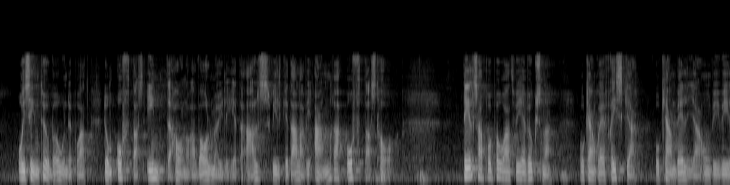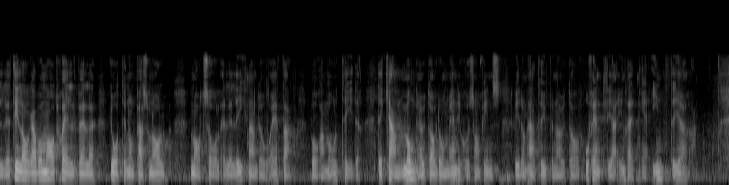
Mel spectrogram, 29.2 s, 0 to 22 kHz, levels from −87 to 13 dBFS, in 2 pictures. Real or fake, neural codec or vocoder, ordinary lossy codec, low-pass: real; none; none; 7.2 kHz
